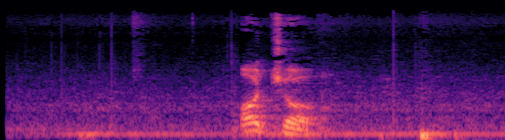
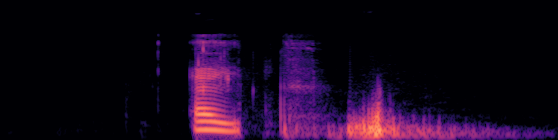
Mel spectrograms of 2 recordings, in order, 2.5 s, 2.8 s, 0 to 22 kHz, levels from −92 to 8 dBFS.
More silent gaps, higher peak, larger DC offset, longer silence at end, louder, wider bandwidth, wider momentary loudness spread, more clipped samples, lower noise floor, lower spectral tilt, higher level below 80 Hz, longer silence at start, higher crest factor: neither; about the same, -2 dBFS vs -2 dBFS; neither; second, 0 s vs 0.65 s; about the same, -20 LUFS vs -22 LUFS; first, 16 kHz vs 9.2 kHz; about the same, 23 LU vs 25 LU; neither; second, -38 dBFS vs -88 dBFS; about the same, -6 dB/octave vs -7 dB/octave; first, -38 dBFS vs -50 dBFS; second, 0.3 s vs 0.95 s; about the same, 20 dB vs 22 dB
